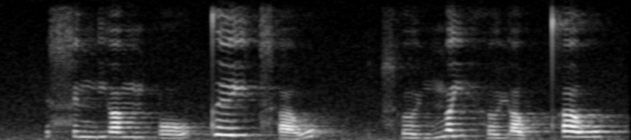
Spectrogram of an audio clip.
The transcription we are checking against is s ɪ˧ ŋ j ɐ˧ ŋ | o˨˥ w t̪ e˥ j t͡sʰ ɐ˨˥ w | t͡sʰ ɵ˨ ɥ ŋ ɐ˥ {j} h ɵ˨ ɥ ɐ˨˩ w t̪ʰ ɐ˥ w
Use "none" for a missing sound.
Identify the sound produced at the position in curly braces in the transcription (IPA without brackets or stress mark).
j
